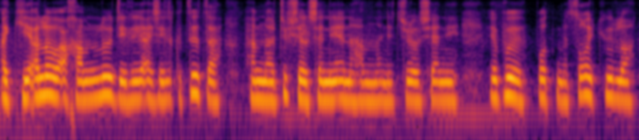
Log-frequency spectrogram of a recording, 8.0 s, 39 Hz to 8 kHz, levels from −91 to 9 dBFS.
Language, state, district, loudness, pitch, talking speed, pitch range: Sumi, Nagaland, Kohima, -17 LUFS, 180 Hz, 120 wpm, 175-195 Hz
